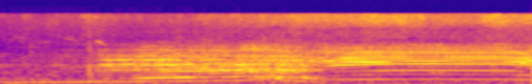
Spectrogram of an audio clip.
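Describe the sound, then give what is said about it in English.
An Ankole cow, a long-horned indigenous cattle breed from Western Uganda's Ankole region, moos in a long, loud, drawn-out bellow lasting over two seconds, with a rich harmonic tone that dips and rises midway. There is no talking. “Across the East African community, the Ankole cow from Western Uganda's Ankole region is one of the much cherished of all indigenous cattle.”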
